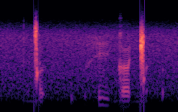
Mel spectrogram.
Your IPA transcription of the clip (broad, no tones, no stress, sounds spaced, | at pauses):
ɡ͡ǀ ə ʔ ṵ | h i ɡ ɜ ɡ͡ǁ ə̰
